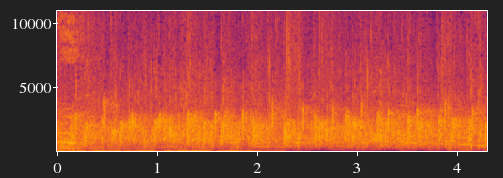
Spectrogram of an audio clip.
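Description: Audience applause at a streaming-series trailer launch event, steady dense clapping throughout with a sustained low tone underneath, loud and close.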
